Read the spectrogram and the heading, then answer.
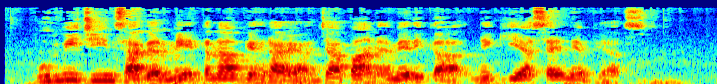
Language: Hindi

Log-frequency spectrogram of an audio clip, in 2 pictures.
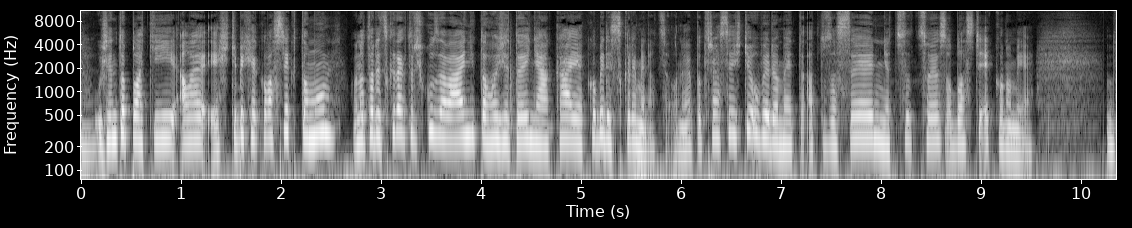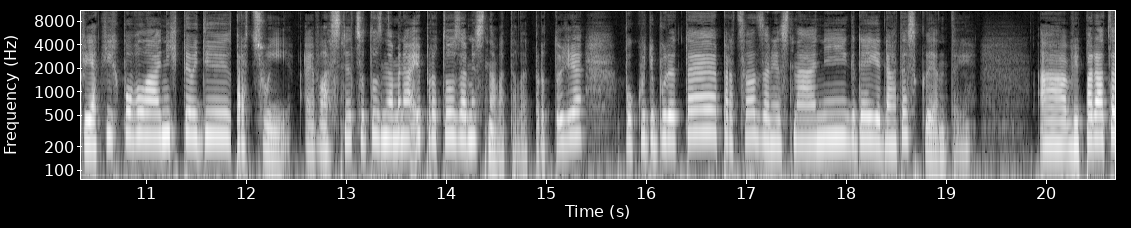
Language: Czech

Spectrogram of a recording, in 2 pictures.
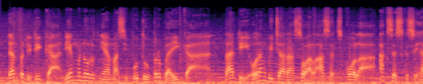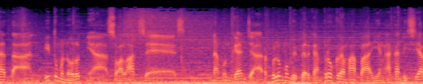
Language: Indonesian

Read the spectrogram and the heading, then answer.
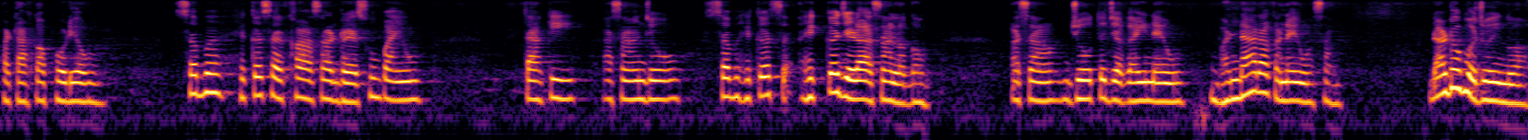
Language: Sindhi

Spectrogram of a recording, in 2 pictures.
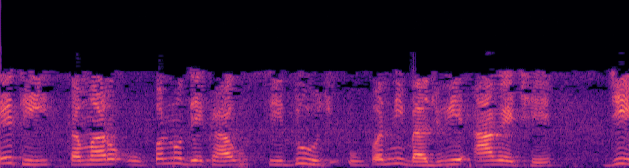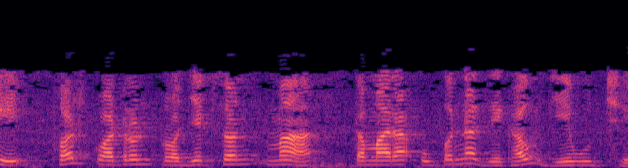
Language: Gujarati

